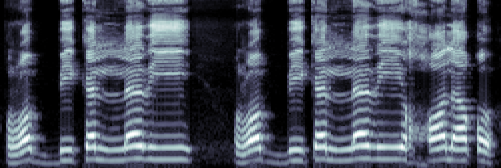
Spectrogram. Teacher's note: با پر تشدید ہے، سختی کے ساتھ پڑھا جائے گا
